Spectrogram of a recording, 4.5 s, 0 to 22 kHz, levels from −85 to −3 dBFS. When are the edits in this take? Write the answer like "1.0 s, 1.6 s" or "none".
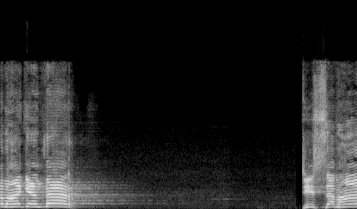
none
